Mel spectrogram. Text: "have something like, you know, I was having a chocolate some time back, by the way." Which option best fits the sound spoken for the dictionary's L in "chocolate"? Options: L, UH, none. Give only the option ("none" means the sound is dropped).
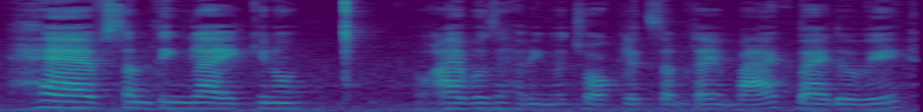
L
